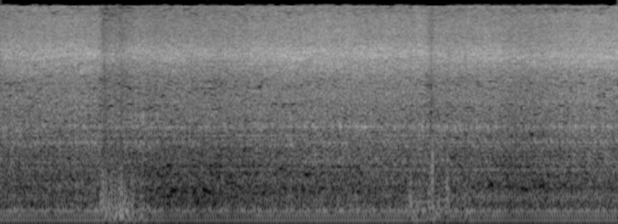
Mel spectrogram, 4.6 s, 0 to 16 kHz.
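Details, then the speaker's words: 1997 Vauxhall Omega Elite BMW M51 six-cylinder turbo diesel automatic, first cold start after 18 months off the road, idles smoothly under a hissy, puffing exhaust leak that will need welding. "Smooth. Exhaust leak, that'll need welding"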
